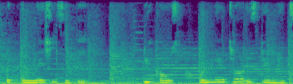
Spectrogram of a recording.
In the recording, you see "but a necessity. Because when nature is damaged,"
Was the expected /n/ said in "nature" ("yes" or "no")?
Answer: yes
